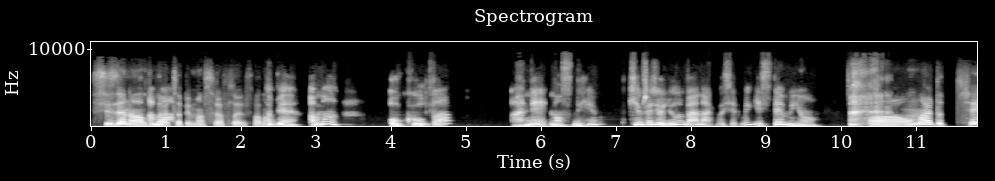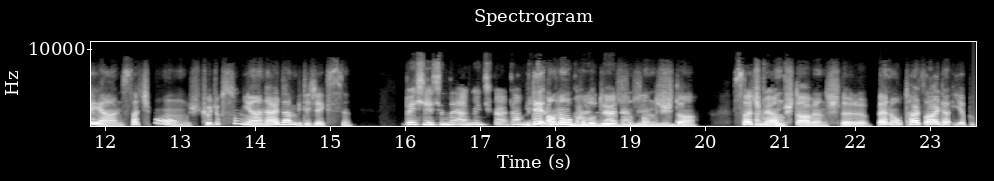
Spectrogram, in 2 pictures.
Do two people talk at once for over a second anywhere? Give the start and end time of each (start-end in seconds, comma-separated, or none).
17.7-19.8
